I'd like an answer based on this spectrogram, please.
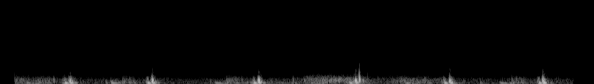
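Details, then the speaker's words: Woman with CREST syndrome (systemic sclerosis), short of breath with neck accessory-muscle use; heart sounds with split S2 (aortic then pulmonic) and a very loud P2, indicating pulmonary hypertension. "hear a very loud p2s notice how this is S2 and notice that there are two components to S2 the first one is is aortic the second one is pulmonic she absolutely has pulmonary hypertension and that's why she's short of breath"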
